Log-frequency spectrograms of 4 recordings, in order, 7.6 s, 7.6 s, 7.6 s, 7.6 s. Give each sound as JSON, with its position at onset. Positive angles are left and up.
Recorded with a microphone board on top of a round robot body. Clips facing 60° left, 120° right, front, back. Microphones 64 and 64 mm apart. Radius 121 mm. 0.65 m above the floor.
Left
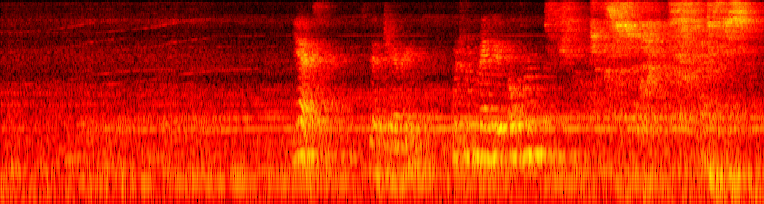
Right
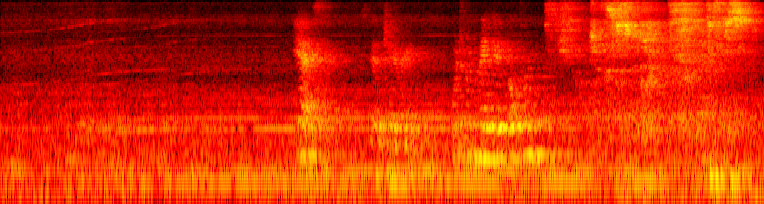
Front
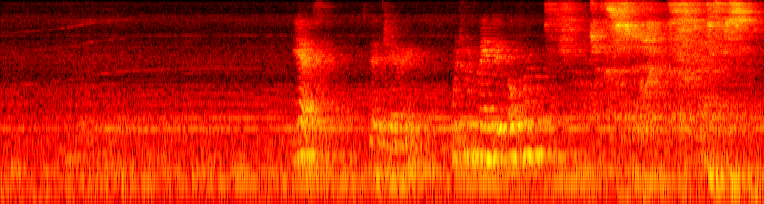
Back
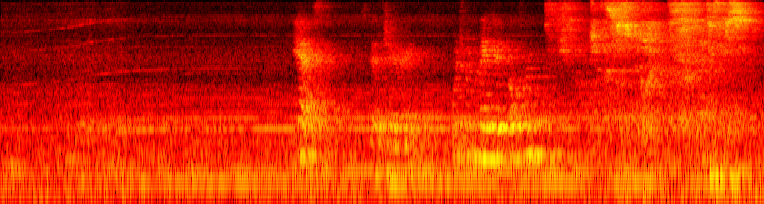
{"t": 2.9, "sound": "a woman speaking", "azimuth_deg": 70, "distance_m": 1.2}
{"t": 5.4, "sound": "whispering", "azimuth_deg": 5, "distance_m": 1.2}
